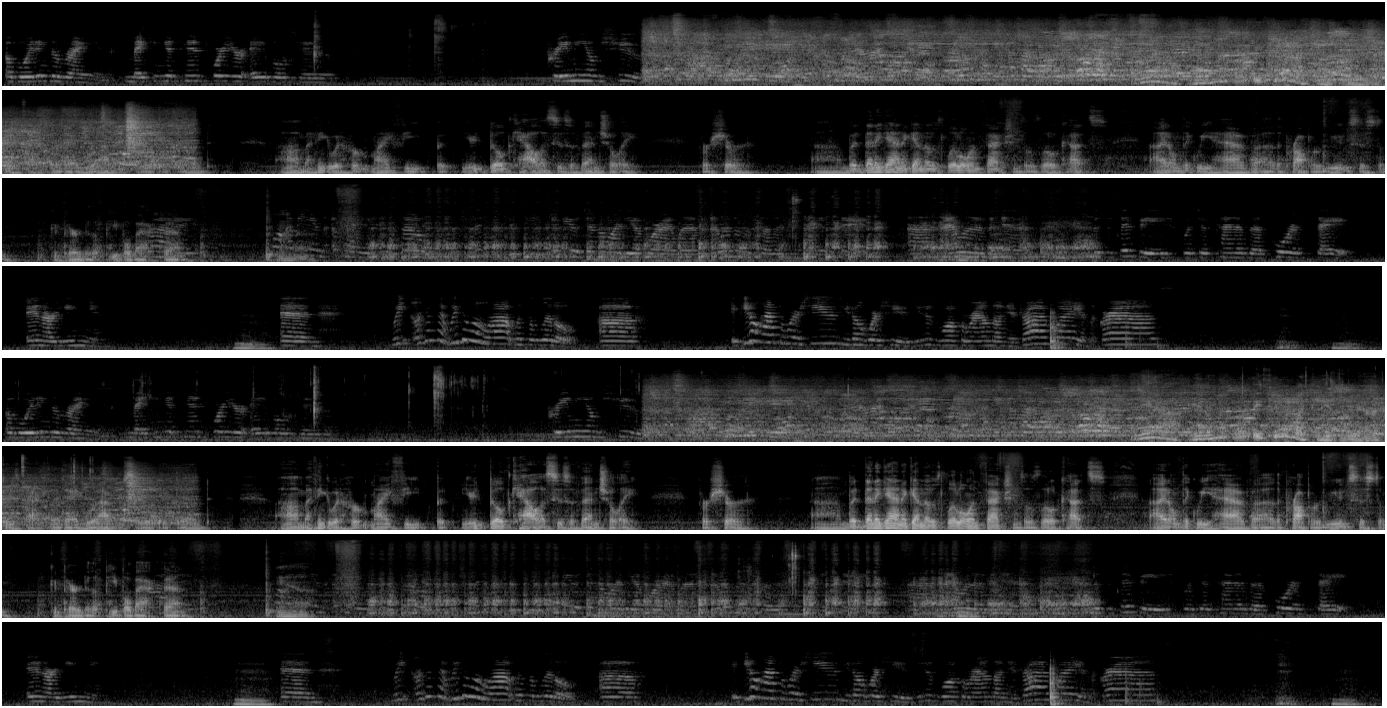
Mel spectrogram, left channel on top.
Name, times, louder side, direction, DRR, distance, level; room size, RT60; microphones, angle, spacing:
voice 1, 0.0-3.3 5.4-7.1 7.9-9.9 16.6-16.8 29.1-29.6 30.3-31.9 32.3-36.3 36.7-38.0 38.5-41.1 41.7-42.6 44.3-44.9 45.4-47.9 48.8-53.0, left 2 dB, 85° left, 1.5 m, -43 dB
sound 1, 6.4-15.8, left 3 dB, 45° left, 1.0 m, -31 dB
voice 2, 11.3-15.8 16.6-20.1 20.8-21.3 21.9-24.9 25.3-27.7 28.2-29.5 30.4-30.8 37.2-37.4 38.0-38.1 43.8-44.1 52.0-52.1 54.2-54.4 54.8-55.0, right 5 dB, 70° right, 0.4 m, -31 dB
sound 2, 23.0-38.6, right 2 dB, 45° right, 0.9 m, -43 dB
4.9 x 3.3 x 2.6 m
head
